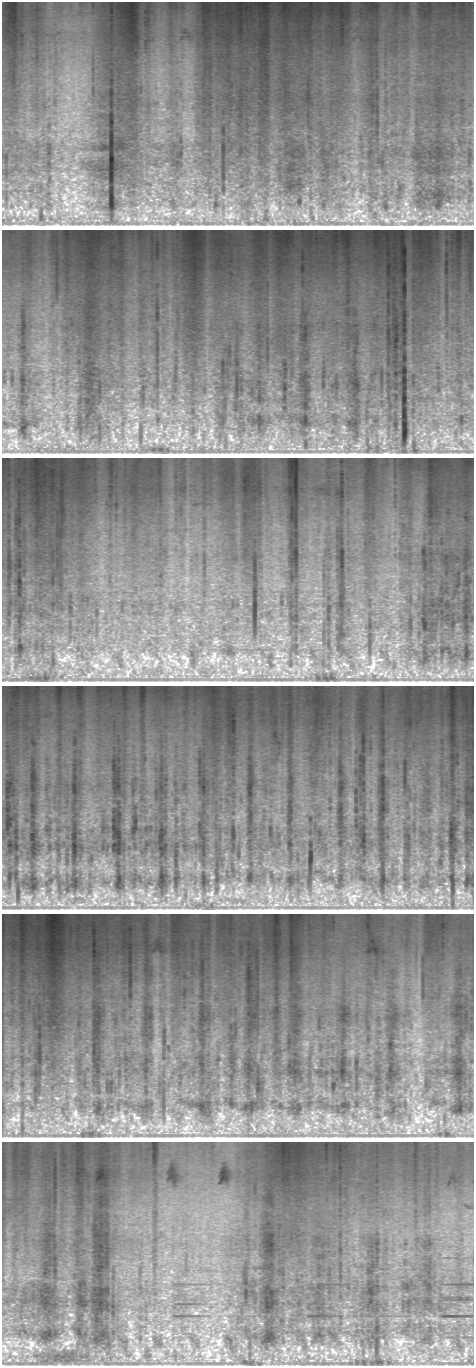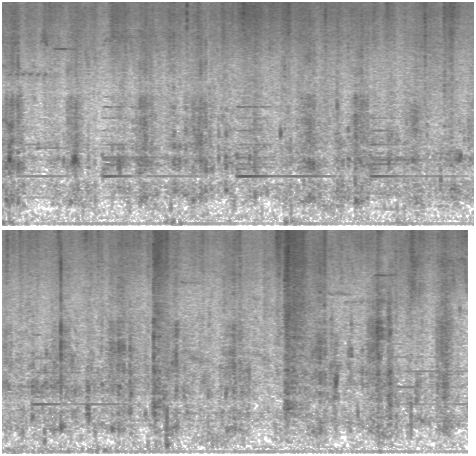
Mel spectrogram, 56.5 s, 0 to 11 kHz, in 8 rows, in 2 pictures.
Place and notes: This night, we slept with the horses, on a very thick carpet of hay. On the morning, horses are near us. Your bed is very very very enviable !! So we gave the hay to the happy horses, they made a very big breakfast ! At 7 on the morning, the bell of Vatteville-La-Rue rings.
Vatteville-la-Rue, France, July 2016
